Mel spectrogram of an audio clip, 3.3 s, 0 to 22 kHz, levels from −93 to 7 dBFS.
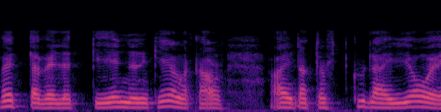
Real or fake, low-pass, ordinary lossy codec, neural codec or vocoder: fake; 7.2 kHz; none; codec, 16 kHz, 8 kbps, FreqCodec, smaller model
